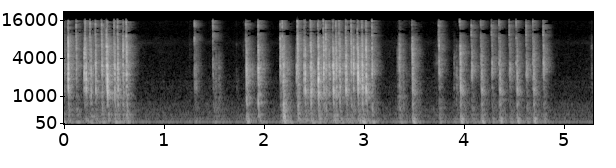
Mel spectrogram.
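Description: Both hands type quickly with their fingertips on a backlit mechanical keyboard with black plastic keycaps. Bright, sharp clicks come in rapid bursts separated by short pauses, and each keystroke dies away almost instantly.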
